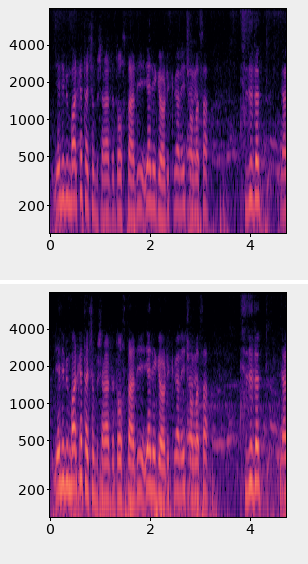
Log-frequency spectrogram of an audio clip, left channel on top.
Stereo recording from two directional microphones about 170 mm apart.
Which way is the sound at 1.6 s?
10° left (ahead or behind).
